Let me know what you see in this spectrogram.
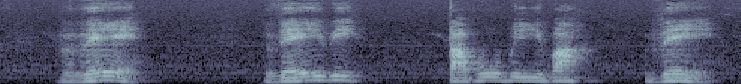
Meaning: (character) The twenty-second letter of the Finnish alphabet, called vee and written in the Latin script; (noun) 1. abbreviation of vuosi 2. abbreviation of -vuotias
- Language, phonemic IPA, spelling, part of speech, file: Finnish, /ʋ/, v, character / noun, Fi-v.ogg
